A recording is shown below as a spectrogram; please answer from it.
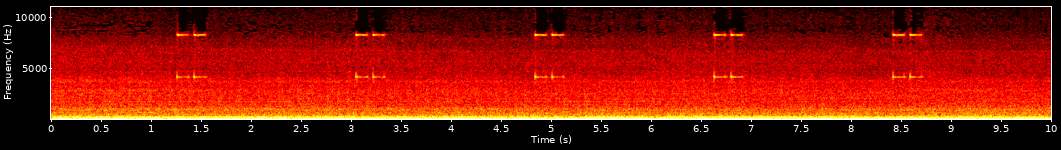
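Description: Semi truck cab at highway speed: a steady low rumble of engine and road noise with no change throughout.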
